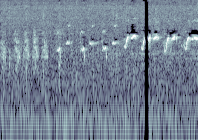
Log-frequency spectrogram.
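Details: Very rare albino Chinese hwamei, an owned bird praised for fine singing: faint, clear whistled notes repeated irregularly, several rising slurs climbing higher toward the end, over a low background hum.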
